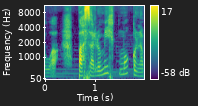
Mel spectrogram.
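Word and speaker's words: は: ejemplo la partícula Wa cuando es partícula que ya sabemos que no utilizamos el va de doble sino que se utiliza el Ja pero cuando se vuelve partícula se pronuncia Wa pasa lo mismo con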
